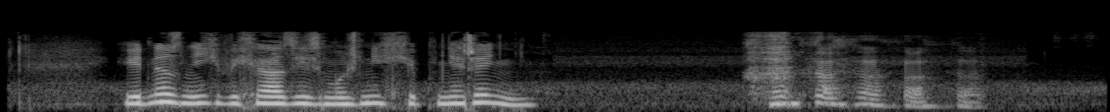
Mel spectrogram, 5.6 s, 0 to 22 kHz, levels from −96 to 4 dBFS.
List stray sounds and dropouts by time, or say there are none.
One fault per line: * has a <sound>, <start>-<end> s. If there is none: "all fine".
* has a laugh, 3.7-4.9 s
